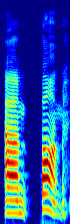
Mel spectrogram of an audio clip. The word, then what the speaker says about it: bomb: Okay, bomb. If you think about a bomb, an explosion, right? Bomb. Again, same rule. If you have an M, you do not pronounce the B.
